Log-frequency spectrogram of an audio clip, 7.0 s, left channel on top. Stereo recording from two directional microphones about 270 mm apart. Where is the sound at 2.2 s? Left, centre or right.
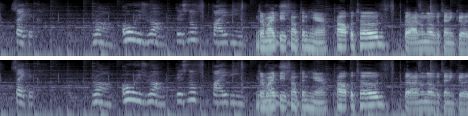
Right.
